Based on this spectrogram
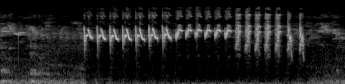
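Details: Rapid string of about twenty crisp, high chirps, evenly spaced and shifting slightly in tone partway through, from a black hooded siskin singing energetically in breeding condition with a unique song style.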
